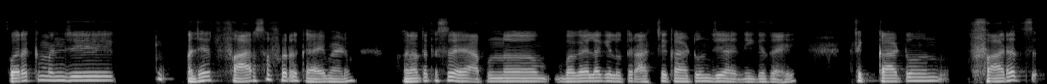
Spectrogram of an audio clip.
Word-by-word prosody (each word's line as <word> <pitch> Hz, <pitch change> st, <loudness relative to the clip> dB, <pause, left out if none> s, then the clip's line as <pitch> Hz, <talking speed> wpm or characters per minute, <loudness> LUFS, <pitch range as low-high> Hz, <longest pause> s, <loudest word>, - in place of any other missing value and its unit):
फरक 165 Hz, +6 st, +2 dB
म्हणजे 185 Hz, -1 st, +1 dB, 0.8 s
म्हणजे 215 Hz, -, +2 dB
फारसा 165 Hz, +2 st, 0 dB
फरक 180 Hz, -3 st, +1 dB
आहे 130 Hz, -1 st, +2 dB
मॅडम. 135 Hz, +3 st, -1 dB, 0.5 s
पण 135 Hz, -, +5 dB
आता 140 Hz, +4 st, +1 dB
कसं 170 Hz, +2 st, 0 dB
आहे 150 Hz, -4 st, +3 dB
आपण 145 Hz, +1 st, -1 dB, 0.6 s
बघायला 145 Hz, +2 st, +3 dB
गेलो 145 Hz, -2 st, +1 dB
तर 150 Hz, -, -2 dB
आजचे 130 Hz, +4 st, -1 dB
कार्टून 145 Hz, +1 st, +1 dB
जे 145 Hz, +1 st, +2 dB
आहे, 130 Hz, -2 st, 0 dB
निघत 130 Hz, +2 st, -3 dB
आहे 120 Hz, +1 st, -2 dB, 0.6 s
ते -, -, +8 dB, 0.2 s
कार्टून 170 Hz, +4 st, +1 dB, 0.4 s
फारच 170 Hz, +8 st, +1 dB
145 Hz, 135 wpm, -23 LUFS, 135-170 Hz, 0.8 s, ते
